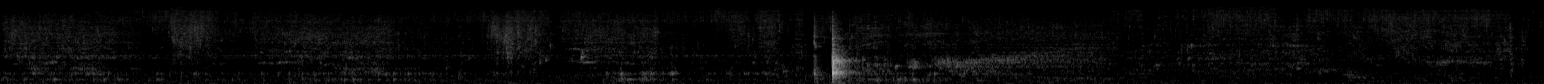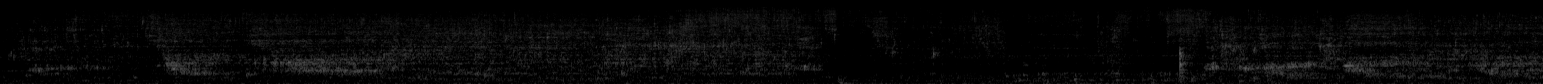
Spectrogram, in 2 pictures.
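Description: Water running and splashing steadily into standing water, bubbling at the surface. One sharp knock about eight seconds in stands out above it.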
